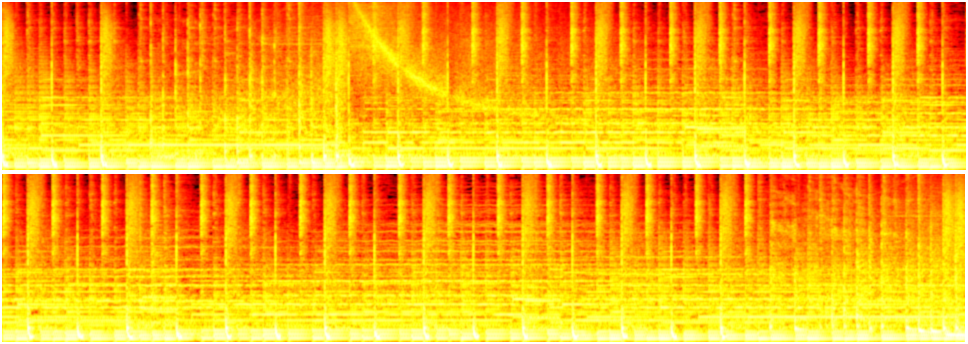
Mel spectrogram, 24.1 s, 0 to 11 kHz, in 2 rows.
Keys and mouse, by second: 0.0-1.2 drag, 1.7-2.9 drag, 3.9-5.3 drag, 6.2-7.5 drag, 7.9-10.7 drag, 10.7 middle click, 13.2 click, 14.1 middle click, 17.5 Tab, 19.1 click, 20.1-21.3 drag, 20.1 right click, 23.4 right click.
